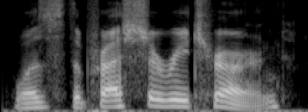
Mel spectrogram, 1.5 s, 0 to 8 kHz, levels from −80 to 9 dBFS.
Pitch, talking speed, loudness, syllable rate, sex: 140 Hz, 155 wpm, -17 LUFS, 5.9 syllables/s, male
